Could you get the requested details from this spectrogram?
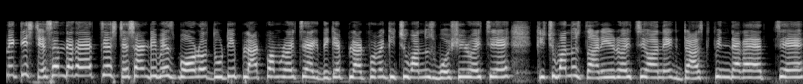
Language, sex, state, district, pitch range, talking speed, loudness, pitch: Bengali, female, Jharkhand, Jamtara, 325-365 Hz, 185 wpm, -11 LUFS, 345 Hz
